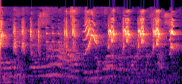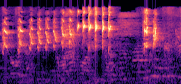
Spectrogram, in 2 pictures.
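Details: Long-tailed shrike delivering a rapid, varied masteran sequence: dense clicking chatter building into sharp high repeated notes, a quick burst of piercing chips near the end, little background noise.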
